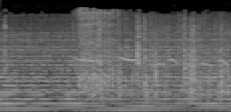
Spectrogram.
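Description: Soundtrack music with a horse's hooves clip-clopping from about a second in, and a horse whinnying.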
